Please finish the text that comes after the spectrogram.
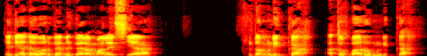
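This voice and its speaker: A man from Indonesia explaining an application process step by step in a vlog, spelling out addresses slowly. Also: fairly high pitch, steady tone, reverberant. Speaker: vlogger.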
